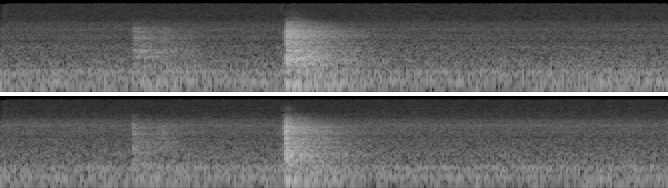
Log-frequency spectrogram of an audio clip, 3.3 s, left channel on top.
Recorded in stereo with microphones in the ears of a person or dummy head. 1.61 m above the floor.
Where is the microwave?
60° right (ahead or behind), 1.3 m.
